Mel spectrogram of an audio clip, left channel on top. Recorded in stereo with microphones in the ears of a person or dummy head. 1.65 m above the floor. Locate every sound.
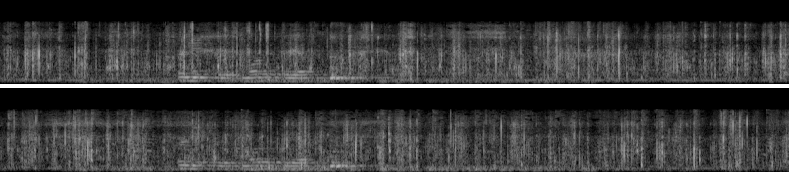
1.8 s a man speaking: 20° left (ahead or behind), 3 m
3.3 s a splash: 5° left (ahead or behind), 4.5 m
